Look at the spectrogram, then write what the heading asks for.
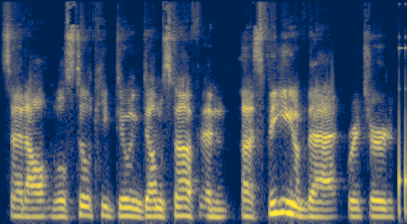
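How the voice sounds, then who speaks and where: This man has a plain, everyday voice at a medium pitch. He keeps a moderate pace and fairly even intonation. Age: 50s. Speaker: game developer. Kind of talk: casual chat. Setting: livestream.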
